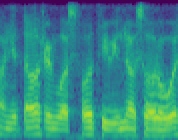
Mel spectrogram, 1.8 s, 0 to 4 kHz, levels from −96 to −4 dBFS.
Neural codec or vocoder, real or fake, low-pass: codec, 16 kHz in and 24 kHz out, 0.6 kbps, FocalCodec, streaming, 2048 codes; fake; 3.6 kHz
